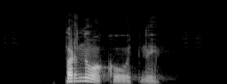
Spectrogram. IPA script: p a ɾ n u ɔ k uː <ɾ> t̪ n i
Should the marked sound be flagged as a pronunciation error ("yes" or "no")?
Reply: yes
